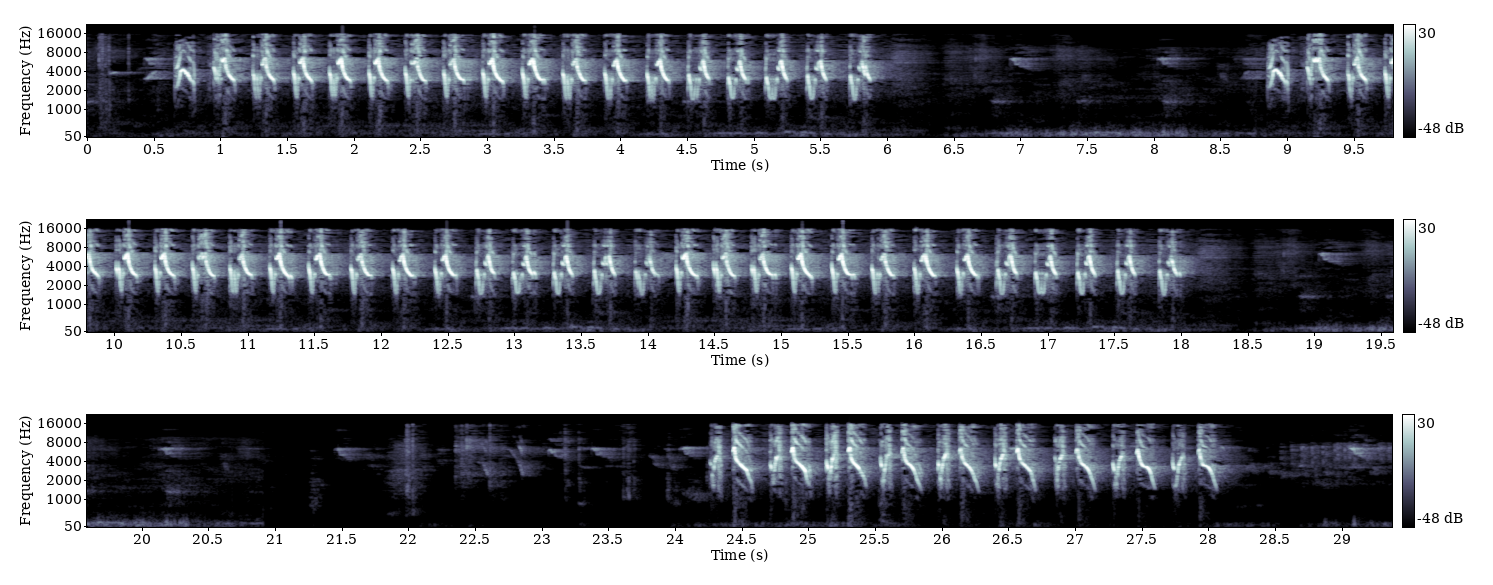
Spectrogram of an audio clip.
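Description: Bar-winged prinia (ciblek) singing in three long bursts of rapid, evenly repeated high notes. This is the long rattling 'nembak' song of an excited bird.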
